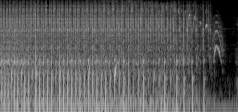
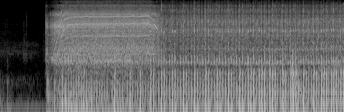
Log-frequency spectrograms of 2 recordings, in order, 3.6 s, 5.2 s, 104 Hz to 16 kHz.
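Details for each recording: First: Microcosm H76 twin-cylinder engine after pulling a fouled spark plug (covered in crud) from the misfiring cylinder, with water hopper off: quick, even firing pops, about four a second, both cylinders firing, then it dies off. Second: Microcosm H76 twin-cylinder model engine after valve lapping and new rings, started at low speed, slightly warm: briefly fires on both cylinders, then settles into an uneven, lopsided beat, missing on one cylinder; valve clearances still correct.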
